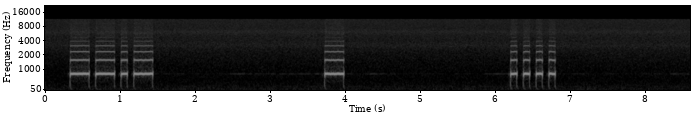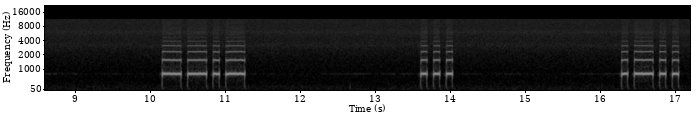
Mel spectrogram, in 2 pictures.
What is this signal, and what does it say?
Morse code, heard as a keyed tone, about 14 wpm, spaced as for 4 wpm, 780 Hz. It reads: QTH QSL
